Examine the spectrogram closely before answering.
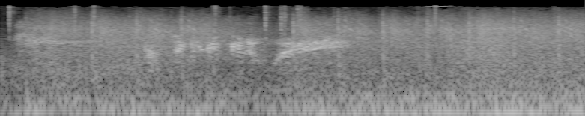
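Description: Laser cannons fire in quick bursts.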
